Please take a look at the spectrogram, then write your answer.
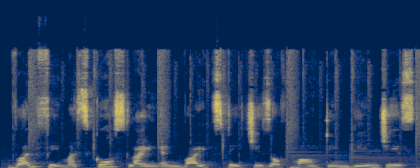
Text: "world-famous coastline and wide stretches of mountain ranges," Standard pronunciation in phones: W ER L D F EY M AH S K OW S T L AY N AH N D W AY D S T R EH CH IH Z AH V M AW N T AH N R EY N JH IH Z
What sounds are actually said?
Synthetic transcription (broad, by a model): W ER L F EY M AH S K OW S L AY N AH N D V AY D S T EH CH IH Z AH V M AW N T AH N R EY N JH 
